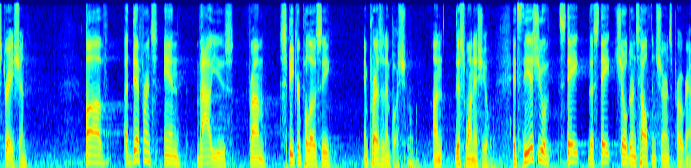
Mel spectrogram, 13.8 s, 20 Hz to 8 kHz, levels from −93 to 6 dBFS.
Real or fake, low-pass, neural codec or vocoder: real; 7.2 kHz; none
